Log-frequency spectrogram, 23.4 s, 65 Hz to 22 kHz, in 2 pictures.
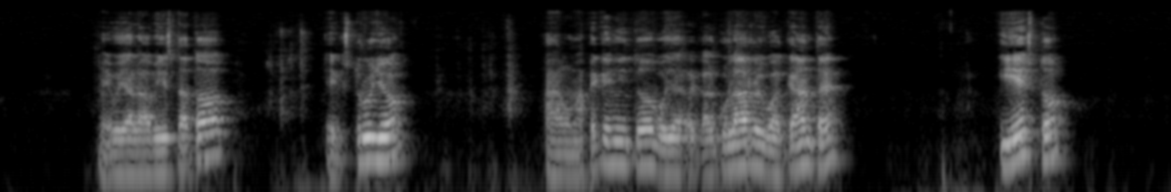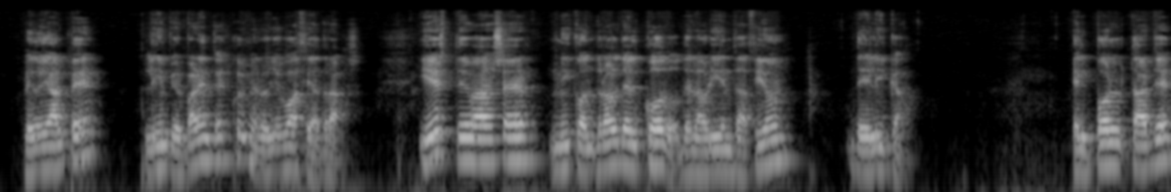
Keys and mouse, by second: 1.0 alt+q, 1.8-3.8 shift+middle drag, 2.7 e, 3.8 click, 4.1 right click, 5.9 click, 13.5 right click, 14.4 g, 15.9 click, 16.2-19.0 middle drag, 19.0 right click, 19.6 Tab, 20.1 right click.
